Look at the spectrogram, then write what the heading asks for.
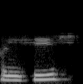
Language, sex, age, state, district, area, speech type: Dogri, female, 30-45, Jammu and Kashmir, Udhampur, urban, conversation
